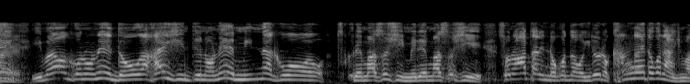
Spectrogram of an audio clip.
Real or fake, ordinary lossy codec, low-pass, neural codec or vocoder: real; none; 7.2 kHz; none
